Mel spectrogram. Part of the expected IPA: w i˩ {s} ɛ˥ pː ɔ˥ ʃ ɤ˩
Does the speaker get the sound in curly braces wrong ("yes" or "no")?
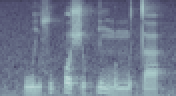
yes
